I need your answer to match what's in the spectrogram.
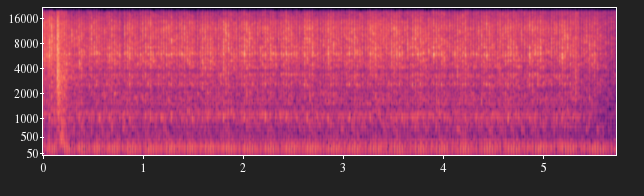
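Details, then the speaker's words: Junk car ("Bayou Blaster") long dead and resurrected to pull down a tree; petrol engine catches and settles into a steady, even idle with a low regular beat, no knocks or misses; normal idle. "guys the bayou blaster just started we brought it to life"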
